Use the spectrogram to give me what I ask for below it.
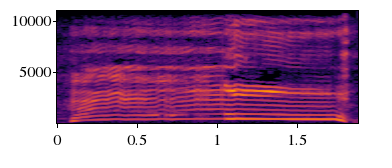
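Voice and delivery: long, very high held whine; mock pained squeal. Woman getting a contraction during the epidural, mock pained squeal. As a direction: hold a high closed-mouth squeal.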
